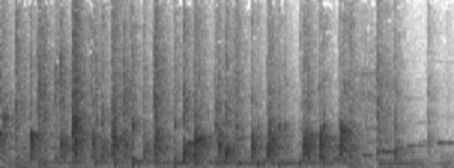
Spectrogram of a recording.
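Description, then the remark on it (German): Steady applause from a group, a dense patter of many overlapping claps that keeps an even pace at moderate loudness throughout, with no voices on top. “Applaus.”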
